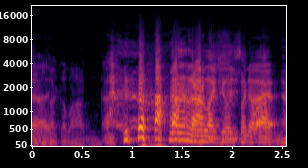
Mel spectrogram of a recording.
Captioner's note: laughing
